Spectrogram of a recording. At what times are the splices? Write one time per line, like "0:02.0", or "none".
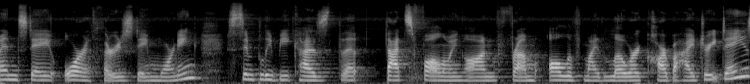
none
